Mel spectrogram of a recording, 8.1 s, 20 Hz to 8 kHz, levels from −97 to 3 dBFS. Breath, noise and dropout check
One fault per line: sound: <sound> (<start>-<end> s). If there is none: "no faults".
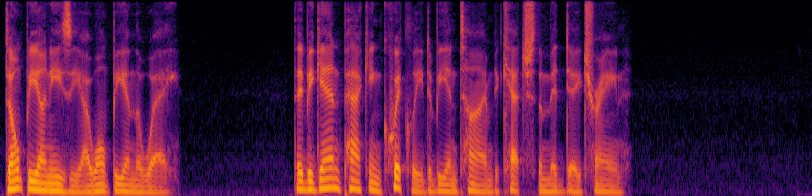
no faults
